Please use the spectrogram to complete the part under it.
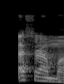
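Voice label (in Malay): "asrama", Malay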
